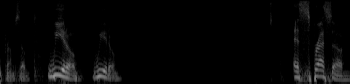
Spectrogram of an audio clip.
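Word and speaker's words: güiro: to get the the we doe sound the guiro you know GUI ro we doe don't be afraid to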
